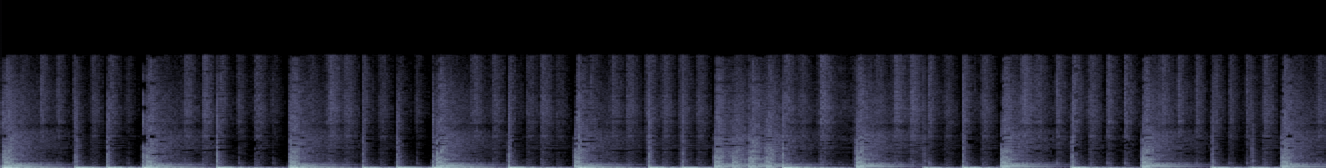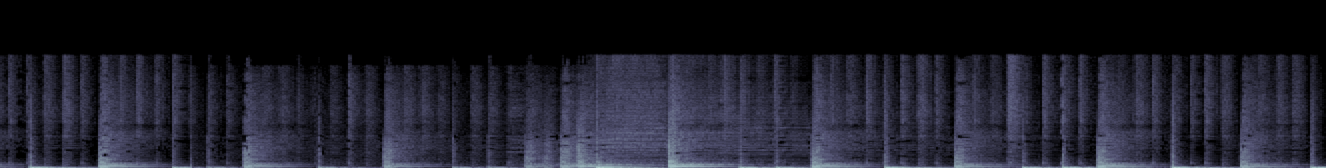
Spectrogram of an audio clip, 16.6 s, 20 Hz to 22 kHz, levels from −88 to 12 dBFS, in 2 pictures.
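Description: Throughout the music, the treble sounds synthesized rather than captured: cymbals turn gritty and metallic, and nothing is left above 14.9 kHz. This is likely HE-AAC compression at a rate that suggests around 20 kbps, with the upper band rebuilt from copied lower harmonics that fail to line up.

From 9.48 s to 11.96 s, the sound abruptly drops about 10 dB, dulls with nothing above 13 kHz, and gains a faint new noise floor, with no gap at the change. This is likely the input switched to a poorer device, a narrower and noisier path, before the original input returns.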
